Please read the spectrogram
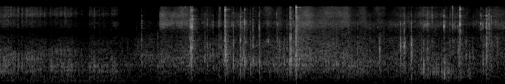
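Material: Leather.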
